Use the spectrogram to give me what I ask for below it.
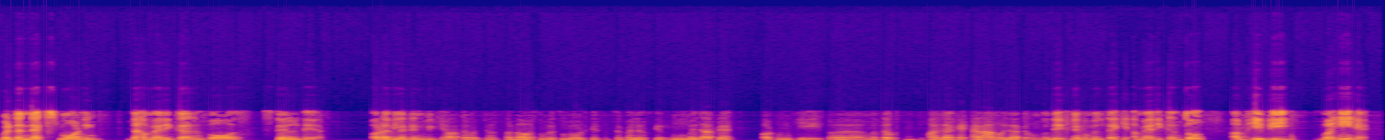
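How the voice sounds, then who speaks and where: A male teacher reading a story slowly in English and explaining it to his class in Hindi. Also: medium pitch, husky, phone-quality sound.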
